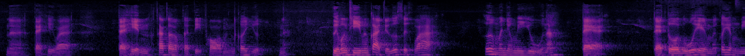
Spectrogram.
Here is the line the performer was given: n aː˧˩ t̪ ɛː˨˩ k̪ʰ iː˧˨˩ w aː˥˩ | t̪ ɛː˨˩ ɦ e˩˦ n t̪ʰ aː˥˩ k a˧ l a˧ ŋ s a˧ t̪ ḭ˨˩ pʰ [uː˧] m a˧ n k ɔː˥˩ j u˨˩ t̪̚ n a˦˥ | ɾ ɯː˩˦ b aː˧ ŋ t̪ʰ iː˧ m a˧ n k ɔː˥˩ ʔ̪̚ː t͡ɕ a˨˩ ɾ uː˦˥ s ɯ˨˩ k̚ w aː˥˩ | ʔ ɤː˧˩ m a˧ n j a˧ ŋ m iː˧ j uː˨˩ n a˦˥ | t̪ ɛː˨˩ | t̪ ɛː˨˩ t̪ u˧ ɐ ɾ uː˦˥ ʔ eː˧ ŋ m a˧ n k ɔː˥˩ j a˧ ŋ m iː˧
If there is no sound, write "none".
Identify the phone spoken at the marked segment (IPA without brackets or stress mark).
ɔː˧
